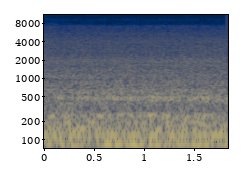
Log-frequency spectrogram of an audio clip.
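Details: 2013 Carrier Sentry gas furnace in an attic during startup, running normally. Steady, even low rumble with no rattles, bangs or squeals.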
